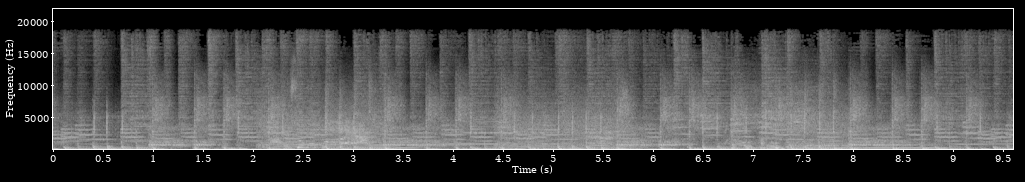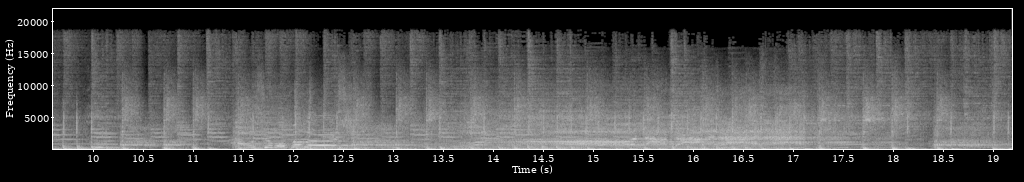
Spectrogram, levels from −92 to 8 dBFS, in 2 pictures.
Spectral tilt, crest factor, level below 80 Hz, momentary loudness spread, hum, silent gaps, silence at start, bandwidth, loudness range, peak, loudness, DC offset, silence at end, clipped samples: -3.5 dB/octave; 16 dB; -30 dBFS; 6 LU; none; none; 0 s; 19.5 kHz; 4 LU; -2 dBFS; -18 LUFS; under 0.1%; 0 s; under 0.1%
